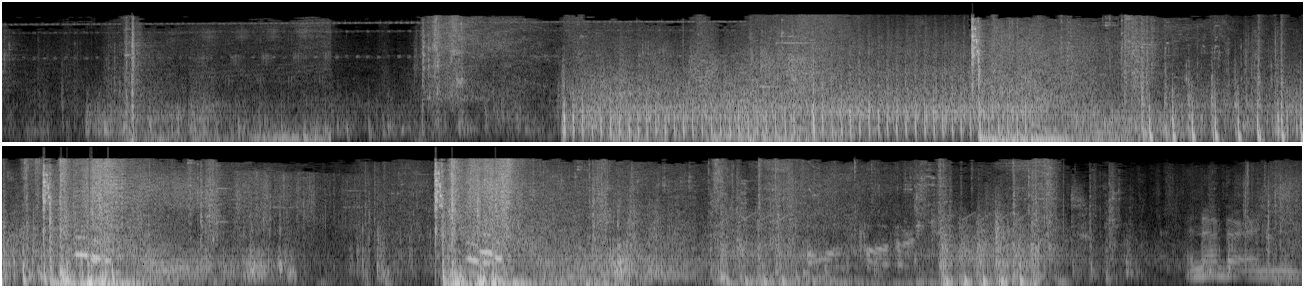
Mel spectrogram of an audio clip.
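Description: Loud, sustained automatic gunfire in the Apex Legends shooter game, rapid bursts with brief gaps and a sharp shattering crack, while a voice talks in between.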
